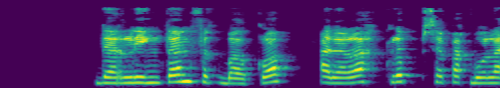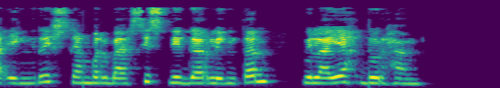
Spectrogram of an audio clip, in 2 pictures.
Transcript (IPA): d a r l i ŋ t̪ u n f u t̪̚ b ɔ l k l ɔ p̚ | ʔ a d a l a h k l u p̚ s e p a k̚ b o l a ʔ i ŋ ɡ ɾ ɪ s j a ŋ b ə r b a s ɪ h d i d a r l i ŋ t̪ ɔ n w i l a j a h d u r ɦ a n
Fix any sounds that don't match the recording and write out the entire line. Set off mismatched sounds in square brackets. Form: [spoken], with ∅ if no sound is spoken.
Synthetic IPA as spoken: d a r l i ŋ t̪ [ɔ] n f u t̪̚ b ɔ l k l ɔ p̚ | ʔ a d a l a h k l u p̚ s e p a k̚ b o l a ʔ i ŋ ɡ ɾ ɪ s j a ŋ b ə r b a s ɪ [s] d i d a r l i ŋ t̪ ɔ n w i l a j a h d u r ɦ a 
